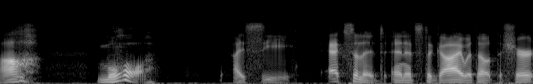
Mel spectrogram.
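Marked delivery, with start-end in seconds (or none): 0.0-3.9 put-on German accent, very slow and deliberate. Running a game, a man speaks from behind the players in a german accent. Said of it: "that German voice again".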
